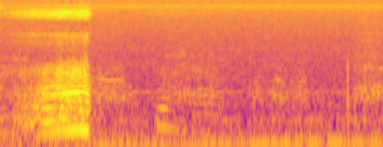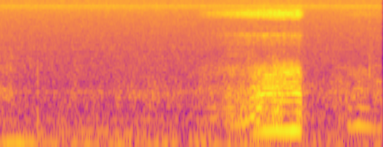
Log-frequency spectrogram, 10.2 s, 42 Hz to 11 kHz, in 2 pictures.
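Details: An 18-week-old puppy sleeping and snoring: two long, raspy, broadband snores, one at the start and another about seven seconds later, with soft steady breathing and a faint constant hum in between.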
